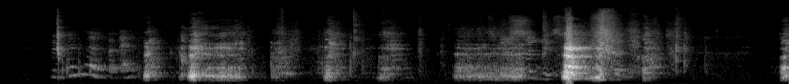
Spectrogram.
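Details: Young Great Dane, eight months old, worked up over a bath scrunchy, letting out rough barks and growly grumbles in a run of closely spaced bursts, with human voices over the top.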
